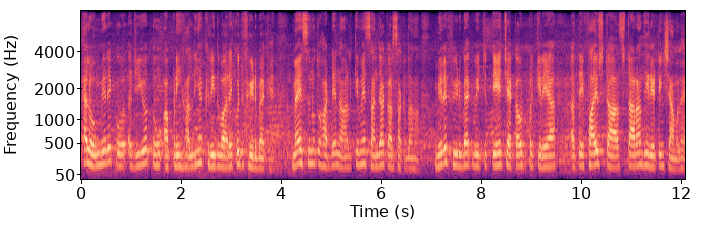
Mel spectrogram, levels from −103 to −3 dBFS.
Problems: constant background noise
